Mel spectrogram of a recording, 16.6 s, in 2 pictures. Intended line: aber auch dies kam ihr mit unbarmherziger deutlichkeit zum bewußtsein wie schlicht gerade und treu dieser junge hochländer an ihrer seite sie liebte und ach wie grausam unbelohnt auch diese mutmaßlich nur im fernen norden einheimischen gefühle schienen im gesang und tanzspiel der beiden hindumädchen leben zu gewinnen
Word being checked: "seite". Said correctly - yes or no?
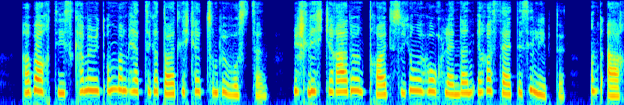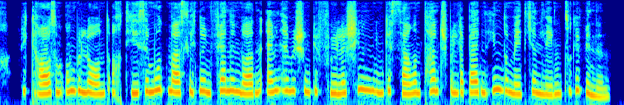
yes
